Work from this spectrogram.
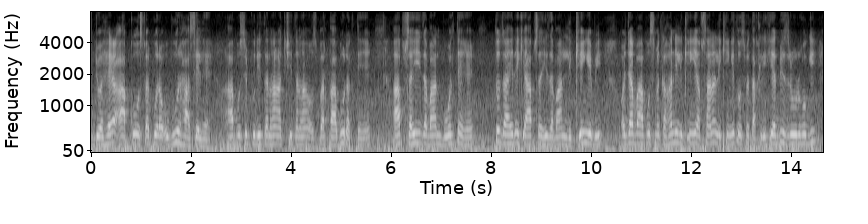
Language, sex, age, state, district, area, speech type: Urdu, female, 60+, Delhi, North East Delhi, urban, spontaneous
